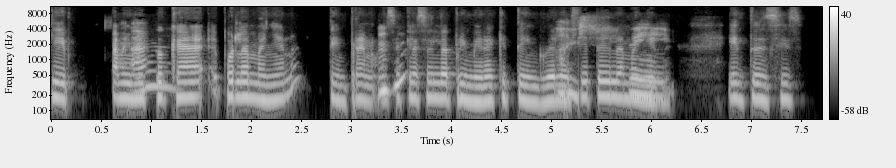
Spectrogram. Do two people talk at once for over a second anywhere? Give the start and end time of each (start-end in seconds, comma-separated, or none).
5.0-6.2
